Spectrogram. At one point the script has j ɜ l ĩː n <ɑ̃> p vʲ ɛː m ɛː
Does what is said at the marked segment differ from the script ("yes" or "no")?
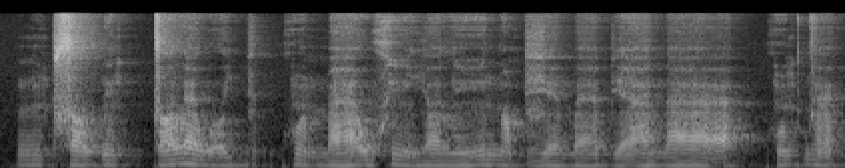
no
